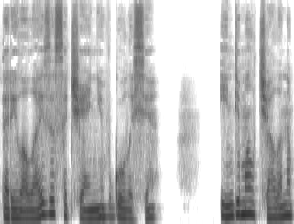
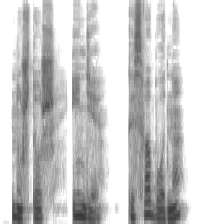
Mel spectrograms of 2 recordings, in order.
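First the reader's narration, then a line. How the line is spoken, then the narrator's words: Soft. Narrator (Russian): произнес он мягко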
